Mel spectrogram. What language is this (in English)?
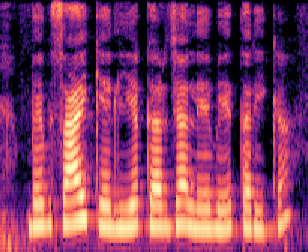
Maithili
